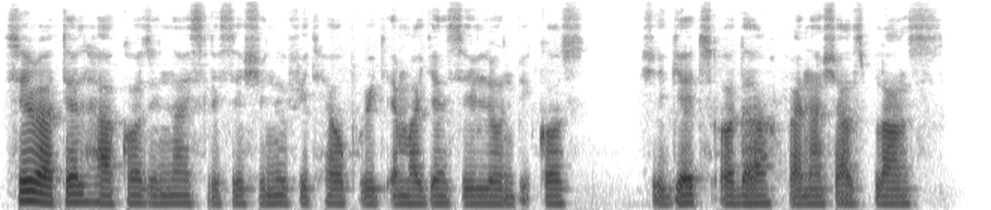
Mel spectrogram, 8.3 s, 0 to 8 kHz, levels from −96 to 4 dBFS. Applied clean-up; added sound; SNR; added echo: neural mask model Resemble Enhance denoiser.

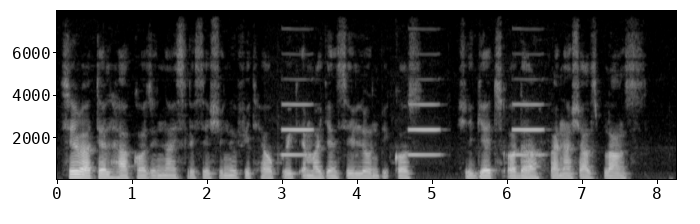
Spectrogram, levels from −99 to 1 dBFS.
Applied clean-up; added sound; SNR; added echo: none; Wind instrument, woodwind instrument; 7 dB; none.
